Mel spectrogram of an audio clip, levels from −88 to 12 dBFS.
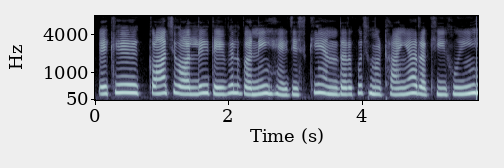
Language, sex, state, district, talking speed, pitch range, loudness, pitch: Hindi, female, Odisha, Nuapada, 135 wpm, 230-275 Hz, -14 LUFS, 250 Hz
